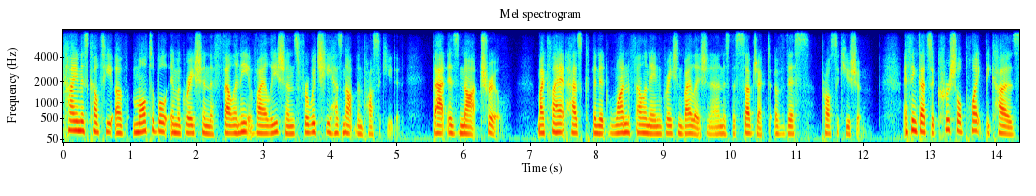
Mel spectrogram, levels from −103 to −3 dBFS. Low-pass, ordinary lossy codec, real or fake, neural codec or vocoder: 7.2 kHz; Opus, 32 kbps; fake; codec, 16 kHz, 0.2 kbps, FocalCodec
